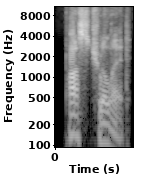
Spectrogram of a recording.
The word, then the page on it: pustulate: American English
